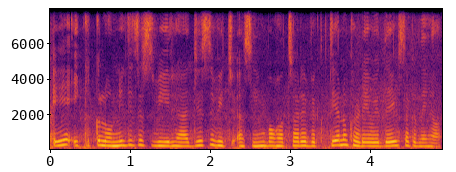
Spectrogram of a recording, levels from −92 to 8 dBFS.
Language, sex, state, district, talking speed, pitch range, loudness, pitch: Punjabi, female, Punjab, Kapurthala, 220 wpm, 220-250 Hz, -13 LUFS, 230 Hz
